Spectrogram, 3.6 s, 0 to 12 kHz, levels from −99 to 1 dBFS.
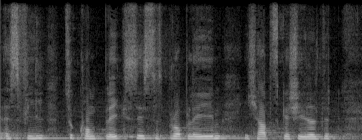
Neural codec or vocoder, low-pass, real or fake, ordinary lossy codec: none; none; real; none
